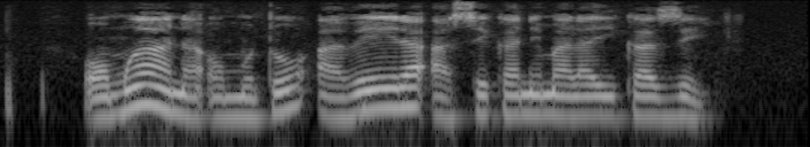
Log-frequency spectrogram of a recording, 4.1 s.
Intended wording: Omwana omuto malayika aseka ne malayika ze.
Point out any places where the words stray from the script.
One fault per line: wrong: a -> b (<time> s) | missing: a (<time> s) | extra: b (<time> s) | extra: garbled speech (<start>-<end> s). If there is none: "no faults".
wrong: malayika -> abeera (1.7 s)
